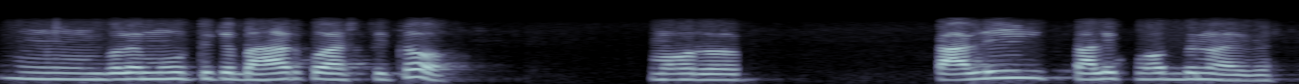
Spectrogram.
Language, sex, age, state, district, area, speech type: Odia, male, 18-30, Odisha, Malkangiri, urban, conversation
